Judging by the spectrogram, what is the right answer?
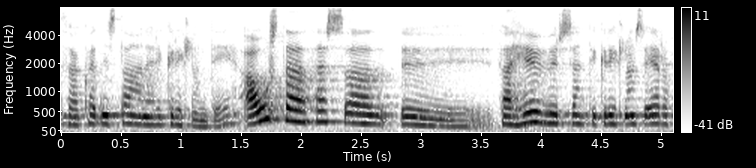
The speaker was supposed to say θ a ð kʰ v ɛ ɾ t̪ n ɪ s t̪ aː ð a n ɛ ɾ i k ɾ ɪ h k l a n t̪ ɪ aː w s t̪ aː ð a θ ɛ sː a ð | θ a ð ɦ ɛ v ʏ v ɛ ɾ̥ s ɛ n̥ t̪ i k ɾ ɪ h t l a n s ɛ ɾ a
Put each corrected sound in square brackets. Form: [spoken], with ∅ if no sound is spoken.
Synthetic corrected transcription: θ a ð kʰ v ɛ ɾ t̪ n ɪ s t̪ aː ð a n ɛ ɾ i k ɾ ɪ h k l a n t̪ ɪ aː w s t̪ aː ð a θ ɛ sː a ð | θ a ð ɦ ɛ v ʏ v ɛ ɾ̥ s ɛ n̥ t̪ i k ɾ ɪ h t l a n s ɛ ɾ a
